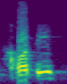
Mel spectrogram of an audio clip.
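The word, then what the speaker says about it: Thwaites: এখানকার যে major glacier, যেটাকে থটিস বলা হয় বা থয়েট বলা হয়, দুরকম উচ্চারণ আছে এটা, সেখানে সেই গ্লেশিয়ার যদি গলে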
